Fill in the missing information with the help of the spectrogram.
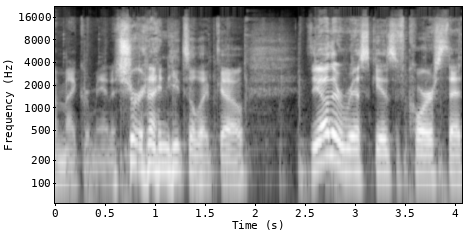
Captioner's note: laugh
